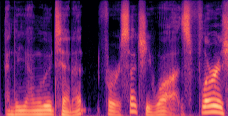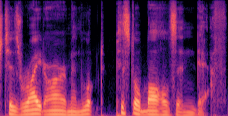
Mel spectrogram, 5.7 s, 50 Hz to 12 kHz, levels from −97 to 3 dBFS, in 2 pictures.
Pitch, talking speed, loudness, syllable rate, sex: 105 Hz, 190 wpm, -18 LUFS, 4.4 syllables/s, male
